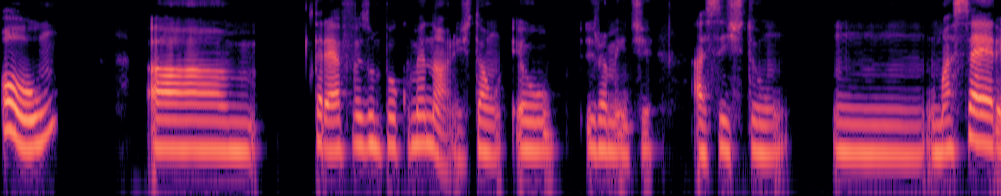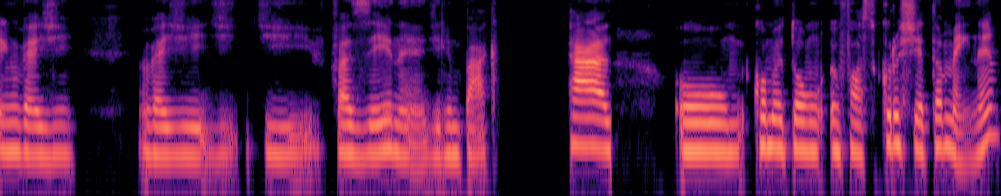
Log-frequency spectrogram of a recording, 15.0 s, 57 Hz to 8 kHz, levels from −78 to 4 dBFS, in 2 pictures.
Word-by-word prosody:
ou, 255 - +5 0.7
hã, 190 -2 +3 0.4
tarefas 205 0 +1
um 210 - -1
pouco 205 +1 -6
menores. 195 -8 -2
Então 180 -1 -3
eu 95 -1 -2 0.2
geralmente 180 - -4 0.3
assisto 180 +1 -2
um 175 +4 -7 0.4
um 175 -2 -4
uma 185 +2 -1
série 220 -1 +6
ao 180 - -1
invés 165 -2 0
de 165 0 -7 0.4
ao - - -7
invés 165 -1 0
de 165 -1 -3
de 165 +1 -12
de 175 +1 -7
fazer, 170 +2 +1
né, 170 -2 -2
de 160 - -6
limpar 165 0 -2
a - - -11
casa - - -11 1.3
ou 180 -1 +3
como 200 0 +2
eu 190 - 0
tô 190 0 +2 0.2
eu 185 - 0
faço 175 -2 -3
crochê 215 -4 +2
também, 195 -4 0
né, 235 +11 -2
180 Hz, 150 wpm, -22 LUFS, 170-195 Hz, 1.3 s, série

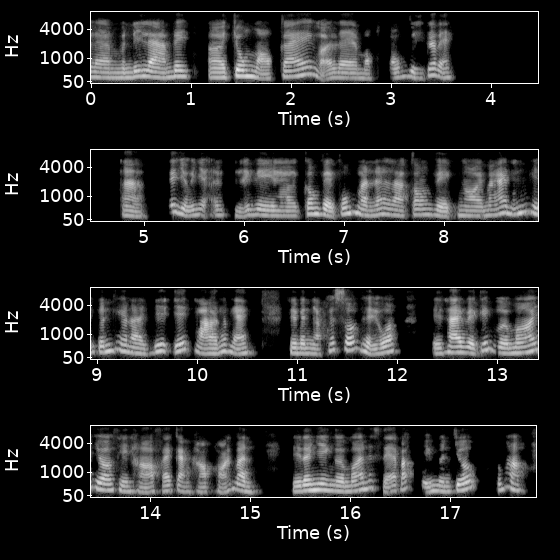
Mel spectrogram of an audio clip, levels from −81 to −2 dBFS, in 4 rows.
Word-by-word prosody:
là 170 -2 -1
mình 160 +1 -3
đi 195 - +1
làm 180 -4 +4
đi, 200 -1 +1 0.2
ờ, 165 0 +2
chung 210 -2 +4
một 140 -2 0
cái, 220 +7 +1
gọi - - 0
là, 160 -1 0
một 140 -2 -6 0.2
công 170 +6 -6
việc 160 -5 -6
đó 240 +1 +3
bạn. 170 -2 -3 1.1
À, - - +1 0.3
ví 275 - 0
dụ 200 -7 0
như, 185 +1 -4
a, - - -6
tại 175 0 -8 0.3
vì, 170 -3 0
à, 155 - -2
công 210 +1 +1
việc 195 - +3
của 215 +3 0
mình 180 -7 +1
á 200 +3 -1
là 170 -3 0
công 190 0 -4
việc 155 -4 -1
ngồi 160 -2 -2
máy 185 +9 +1
tính, 245 +6 -3
vi 215 -2 -2
tính, 210 +3 +1
như 250 -3 -2
là 185 -4 +2
giấy 225 +9 -2
giấy 255 +5 +1
tờ 165 +1 +6
đó 235 - -2
bạn, 170 +1 +3 0.4
thì 180 - +2
mình 170 0 0
nhập 155 -2 -3
cái 265 - -3
số 275 -1 +3
liệu 190 -6 +1
á, 220 +3 +3 0.4
thì 170 - -3
thay 200 -1 +8
vì 180 - +3
cái 275 +3 -2
người 175 -2 +1
mới 200 +8 +2
vô 230 - +4
thì 175 -3 -3
họ 160 -2 -1
phải 185 +1 +1
cần 170 - +2
học 150 0 -2
hỏi - - -1
mình, 195 -7 +3 0.4
thì 170 +1 -1
đương 200 +2 +6
nhiên 215 -2 +2
người 175 -2 +1
mới 185 +6 +1
nó 275 - -4
sẽ 270 -8 -2
bắt - - +3
chuyện 165 +5 -3
mình 175 -2 -3
trước, 230 +7 +3 0.2
đúng - - -6
hông? - - +2
185 Hz, 260 wpm, -23 LUFS, 165-215 Hz, 1.1 s, thay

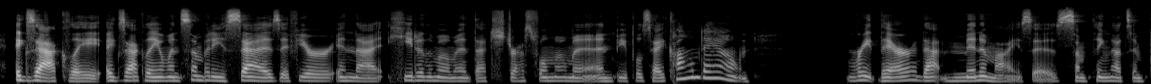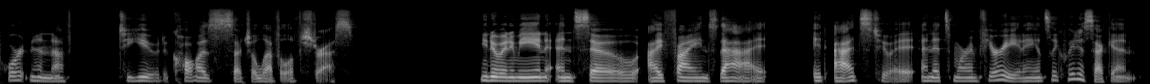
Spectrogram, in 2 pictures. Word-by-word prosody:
Exactly, 150 -7 +6
exactly, 175 0 +2
and 170 0 0
when 170 -1 -2
somebody 190 -2 +3
says 160 -2 +6
if 155 +3 -6
you're 160 -2 -1
in 170 0 -6
that 145 -1 -1
heat 190 -1 -3
of 185 - -3
the 175 - -6
moment, 155 -3 -5
that 150 0 -7
stressful 160 +1 -4
moment, 165 -2 -4
and 150 0 -3
people 160 +1 -8
say, 155 0 -1
"Calm 290 - -1
down," 275 - -4 1.0
right 185 +1 -1
there, 170 +5 +2
that 175 -1 -1
minimizes 165 -1 -2
something 160 +1 +3
that's 155 -2 -3
important 175 +4 -7
enough 150 0 -6 0.5
to 170 - -4
you 160 -2 -4
to - - -17
cause 155 -2 -4
such - - -1
a - - -5
level - - -5
of - - -12
stress. - - -2 1.3
You 190 - +1
know 180 -1 +6
what 170 -1 +5
I - - +4
mean? 165 +1 +5
And 160 -1 -1
so, 150 -2 +2
I 150 0 +2
find 155 -1 +1
that, 155 -1 +1 0.5
it 170 -1 -4
adds 185 - +4
to - - -6
it, - - -4
and 165 - -4
it's 155 +2 -4
more 160 -1 -5
infuriating. 160 -2 -3
It's 160 +3 -2
like, 200 - -10
"Wait 245 +1 -5
a - - -3
second. - - -2
165 Hz, 160 wpm, -27 LUFS, 155-180 Hz, 1.3 s, Exactly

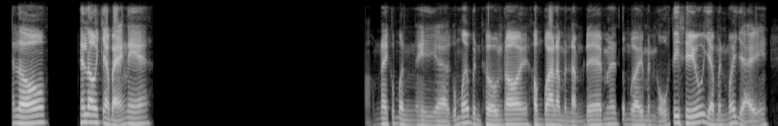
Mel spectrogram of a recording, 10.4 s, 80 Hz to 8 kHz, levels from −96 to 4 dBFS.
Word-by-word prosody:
Hello. 155 +2 +4 0.4
Hello, 170 0 +6
chào 140 -4 +6
bạn 110 +3 +5
nè. 140 +1 +2 2.9
À, - - -23
hôm 120 +3 -29
nay 135 0 +1
của 145 - -11
mình 120 -5 -7
thì, 105 -2 -6
ờ, 100 -1 -4
cũng 115 +3 -9
mới 150 +2 +1
bình 130 -7 -8
thường 110 -1 -2
thôi, 120 +1 +3
hôm 120 0 -2
qua 120 -1 +4
là 110 - +1
mình 100 -1 -11
làm 95 +1 -4
đêm 115 +2 -1
á, 130 +1 -5
xong 120 - -11
rồi 110 -1 -2
mình 110 0 -11
ngủ 100 +3 -9
tí 165 - +1
xíu, 155 +3 +3
giờ 180 - 0
mình 110 0 -9
mới 155 +3 -3
dậy. 110 -3 -3
120 Hz, 195 wpm, -21 LUFS, 110-145 Hz, 2.9 s, Hello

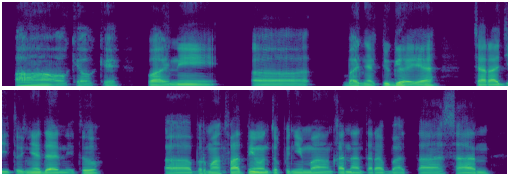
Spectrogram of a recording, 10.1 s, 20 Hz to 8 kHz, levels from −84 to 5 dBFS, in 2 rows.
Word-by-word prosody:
Oh, 115 -4 +1
oke - - -15
oke. 95 +2 -8 0.4
Wah 105 -2 +4
ini, 105 -2 +2 0.4
eee, 95 -2 -1 0.5
banyak 105 0 +1
juga 135 -4 +4 0.2
ya, 120 +5 +4 0.4
cara 95 -1 +5
jitunya 100 +4 -1
dan 95 -3 +4
itu, 135 +12 0 0.7
eee, 95 -2 +1
bermanfaat 105 +6 +2
nih 125 - +7
untuk 110 -1 0
menyeimbangkan 100 +1 0
antara 95 -3 -1
batasan 95 +4 -2
100 Hz, 120 wpm, -23 LUFS, 95-110 Hz, 0.7 s, nih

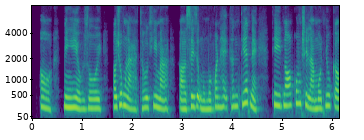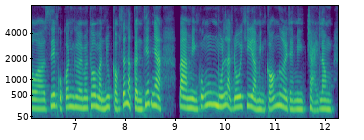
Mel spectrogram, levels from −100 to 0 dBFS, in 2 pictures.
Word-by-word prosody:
Ồ, 215 -5 -1 0.2
mình 230 -2 +4
hiểu 215 -4 +3
rồi. 200 0 0 0.2
Nói 230 - +4
chung 270 0 +2
là 190 -6 -2
thôi, 215 +1 -1
khi 240 +2 -1
mà, 195 -3 0 0.2
ờ, 190 0 +1
xây 235 +6 +1
dựng 230 -4 +1
một 185 - 0
mối 185 0 -1
quan 230 -1 -1
hệ 225 -1 -2
thân 235 +3 -3
thiết 300 +3 0
này, 195 -6 -1 0.3
thì 265 -2 +3
nó 260 0 +3
cũng 305 +3 -1
chỉ 275 -3 -2
là 205 -4 +2
một 200 0 -1
nhu 255 - +1
cầu, 215 -5 0
à, 190 0 -1
riêng 250 +8 0
của 215 - -3
con 230 +3 -1
người 225 -2 +1
mà 210 0 +1
thôi, 255 0 +3
mà 220 -4 +2
nhu 215 +4 +1
cầu 200 -5 -2
rất 275 +11 0
là 295 - +3
cần 205 -6 +1
thiết 290 +7 -1
nha. 250 -6 +3 0.3
Và 235 -3 +5
mình 210 -2 +2
cũng 270 +6 +1
muốn 240 0 +3
là 260 -2 0
đôi 225 +3 +2
khi 245 +1 -1
là 210 - +2
mình 185 -2 -2
có 195 +2 0
người 245 -3 0
để 190 -2 -3
mình 185 0 -2
trải 185 -5 -6
lòng, 190 -1 -1
220 Hz, 285 wpm, -22 LUFS, 195-245 Hz, 0.3 s, Và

